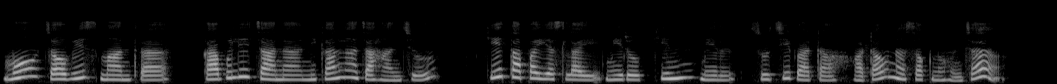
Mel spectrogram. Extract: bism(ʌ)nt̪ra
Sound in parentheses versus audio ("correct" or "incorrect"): incorrect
